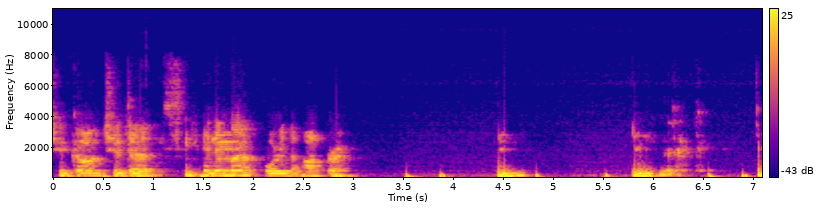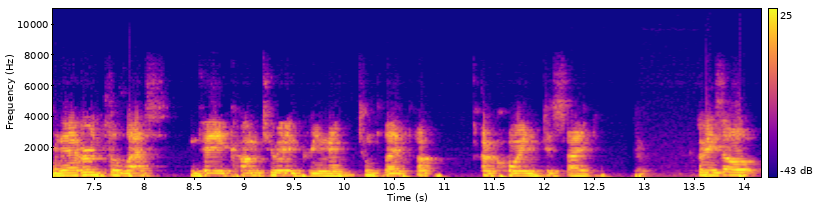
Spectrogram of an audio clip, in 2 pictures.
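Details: Stuttering (stammering) in a 19-year-old male US college student reading a passage aloud. He has stammered as long as he remembers, and the problems reportedly began at age 8 after adenoid removal. His blocks occur mostly on m and b sounds.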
